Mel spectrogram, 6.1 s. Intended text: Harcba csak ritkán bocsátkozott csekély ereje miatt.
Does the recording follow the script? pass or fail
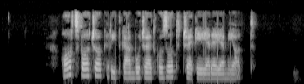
pass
